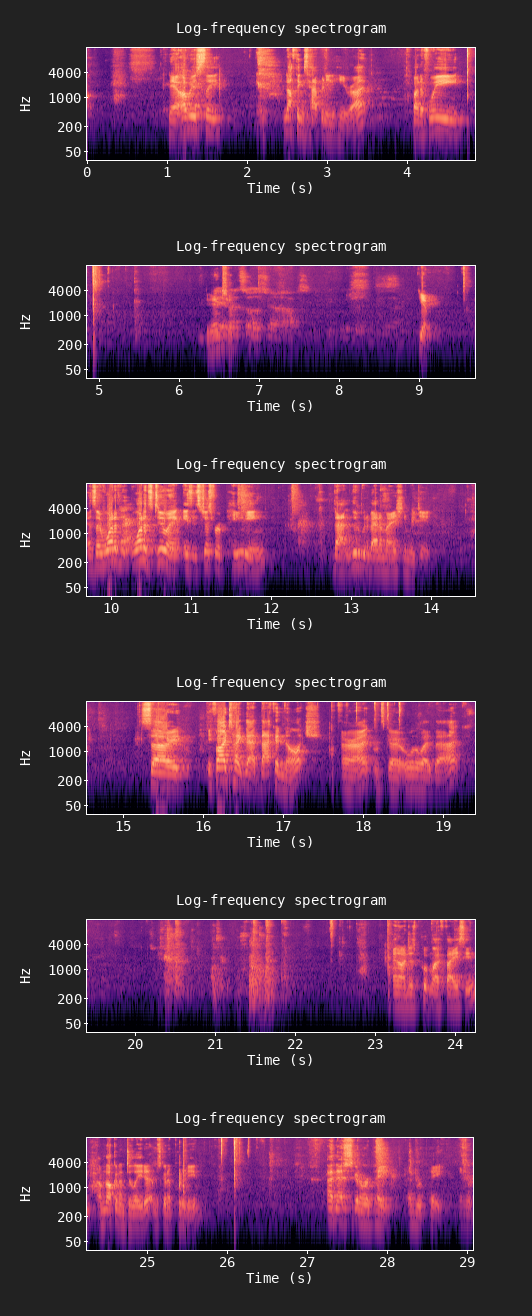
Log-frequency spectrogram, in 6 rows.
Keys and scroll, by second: 4.9 super+Return, 18.1 super+z, 26.1 super+Return.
